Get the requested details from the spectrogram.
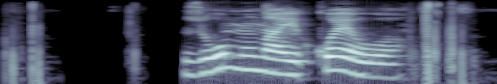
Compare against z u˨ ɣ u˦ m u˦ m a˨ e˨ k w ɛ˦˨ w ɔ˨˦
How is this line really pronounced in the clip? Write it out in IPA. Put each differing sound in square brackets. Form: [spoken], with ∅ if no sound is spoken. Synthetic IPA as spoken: z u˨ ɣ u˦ m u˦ m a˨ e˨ k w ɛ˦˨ w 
